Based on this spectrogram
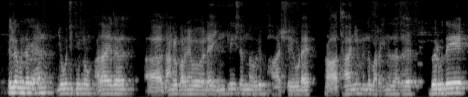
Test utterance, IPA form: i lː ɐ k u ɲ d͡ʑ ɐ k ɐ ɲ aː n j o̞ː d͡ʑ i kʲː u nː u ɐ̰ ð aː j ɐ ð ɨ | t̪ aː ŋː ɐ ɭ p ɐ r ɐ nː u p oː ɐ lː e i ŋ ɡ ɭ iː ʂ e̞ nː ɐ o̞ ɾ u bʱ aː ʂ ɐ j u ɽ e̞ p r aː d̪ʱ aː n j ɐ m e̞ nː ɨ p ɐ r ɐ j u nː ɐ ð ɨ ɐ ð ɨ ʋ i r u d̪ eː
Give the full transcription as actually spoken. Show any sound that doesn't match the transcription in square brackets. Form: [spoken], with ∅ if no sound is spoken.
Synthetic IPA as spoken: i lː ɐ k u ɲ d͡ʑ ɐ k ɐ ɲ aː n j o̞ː d͡ʑ i kʲː u nː u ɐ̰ ð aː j ɐ ð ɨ | t̪ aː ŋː ɐ ɭ p ɐ r ɐ [ɲː] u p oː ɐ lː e i ŋ ɡ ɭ iː ʂ e̞ nː ɐ o̞ ɾ u bʱ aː ʂ ɐ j u ɽ e̞ p r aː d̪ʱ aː n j ɐ m e̞ nː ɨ p ɐ r ɐ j u nː ɐ ð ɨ ɐ ð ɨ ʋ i r u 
